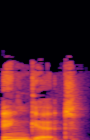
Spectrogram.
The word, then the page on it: ingot: American English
